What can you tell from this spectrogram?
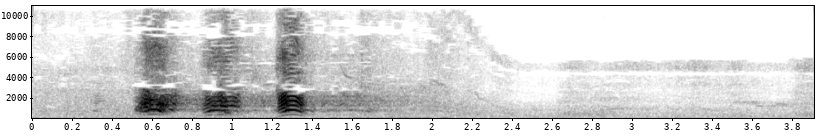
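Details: Young German Shepherd named Yuri, six and a half months old, during a frisbee, obedience and tricks session, gives three loud, sharp barks in quick succession within about a second, then quiet background hum.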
